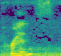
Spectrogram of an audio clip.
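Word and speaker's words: Prynts: oh look at this one this is called prince prince and it's spelled p-r-y-n-t-s and that's by bleecker street but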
